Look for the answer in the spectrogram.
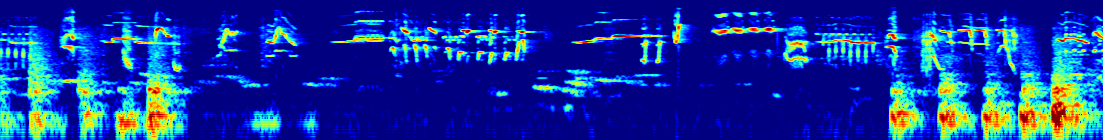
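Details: Lesser shortwing chattering: clusters of high, sharp whistles and buzzy trills, some quick upward sweeps, with a quieter stretch mid-phrase before another dense, loud burst.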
